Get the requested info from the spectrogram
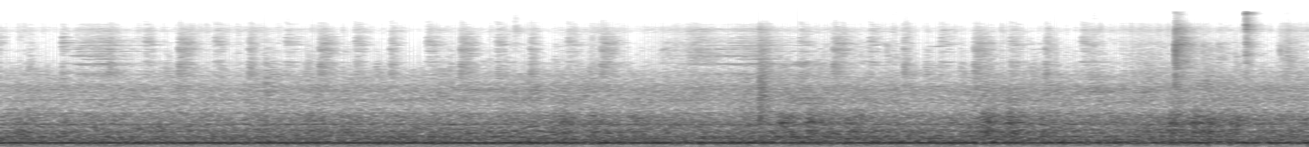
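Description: Steady running noise heard inside a Bangkok BTS Skytrain car as it moves out past a station platform: a constant low hum under an even rumble, with faint scattered ticks.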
